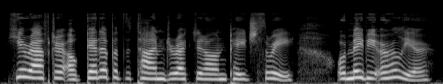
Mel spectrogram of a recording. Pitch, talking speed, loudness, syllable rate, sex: 260 Hz, 190 wpm, -17 LUFS, 5.2 syllables/s, female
